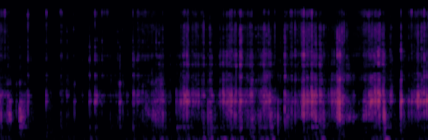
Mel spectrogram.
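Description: Long dark-painted nails scratch and tap along the carved floral openwork lid and edges of a small, hollow, whitewashed wooden box held in the hand. The result is a quiet, irregular stream of dry, raspy scratches and light, quick-decaying taps, centered in the mid range with a bright, hissy top and almost no low end.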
